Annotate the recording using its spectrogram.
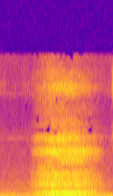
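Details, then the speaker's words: Adult with long-standing asthma during an asthma attack: a single harsh, noisy breath through the airway, described as really shallow and deep; laboured breathing. "hi everyone it's me this is what it's like to have an asthma attack if you can hear my breathing it's really shallow and deep because I've had asthma for so long and I'm so sick of taking my inhaler I"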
